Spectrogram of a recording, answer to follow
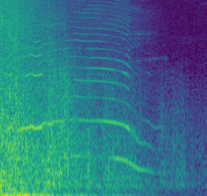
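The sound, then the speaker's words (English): A cannon, lit after a person is loaded into it, fires a single loud booming shot, its blast fading over about two seconds while a thin descending whistle trails off into quiet. No one speaks. “I'm loading you into the cannon.”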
